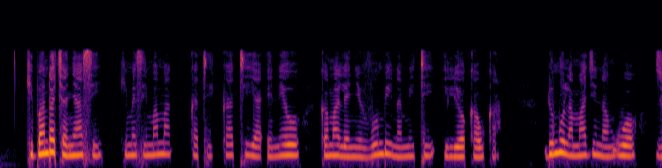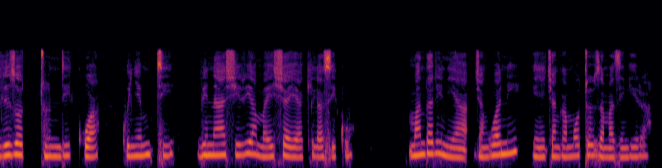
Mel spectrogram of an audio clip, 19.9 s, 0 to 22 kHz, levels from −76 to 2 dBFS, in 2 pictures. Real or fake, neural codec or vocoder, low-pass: real; none; 7.2 kHz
